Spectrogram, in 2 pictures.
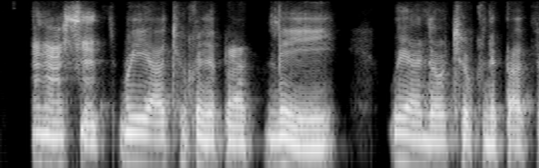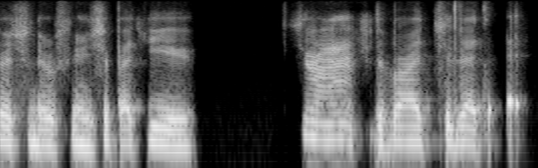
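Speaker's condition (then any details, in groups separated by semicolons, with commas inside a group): Cerebral palsy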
